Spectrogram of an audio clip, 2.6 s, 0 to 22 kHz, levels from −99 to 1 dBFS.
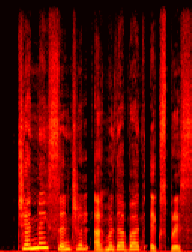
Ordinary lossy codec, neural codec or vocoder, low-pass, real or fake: none; none; none; real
